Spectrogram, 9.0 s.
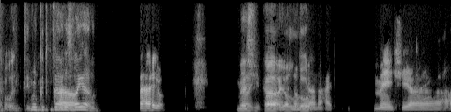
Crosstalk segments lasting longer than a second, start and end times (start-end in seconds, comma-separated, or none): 4.8-6.3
